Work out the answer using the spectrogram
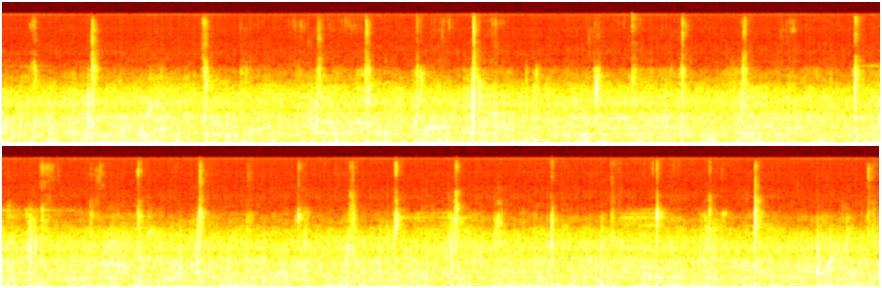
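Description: Close-up chewing and mouth sounds of a person eating rice and chicken curry with the fingers, with many small, sharp clicks scattered throughout.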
